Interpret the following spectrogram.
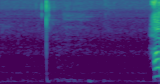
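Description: A pause in a man's speech: quiet room tone broken by a single short, sharp click about half a second in, then his voice starts again near the end.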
